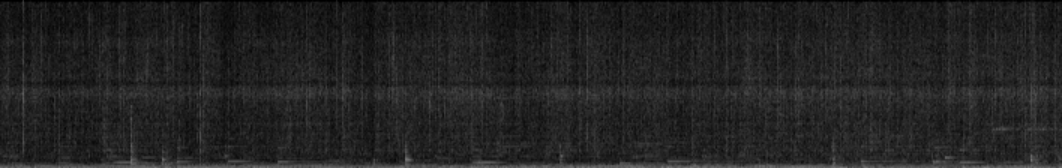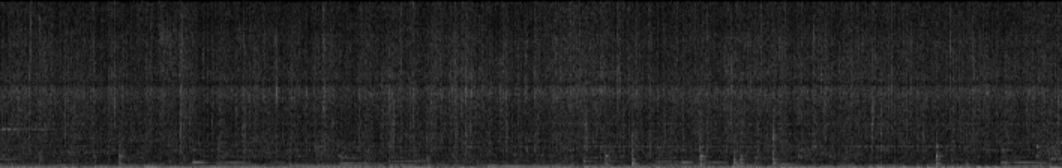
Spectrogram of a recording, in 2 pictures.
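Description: Chopped green beans and carrots sizzling in hot oil in a non-stick pan while being stirred with a wooden spatula, with a few light knocks of the spatula: the vegetables are being sautéed for a couple of minutes before water is added.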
